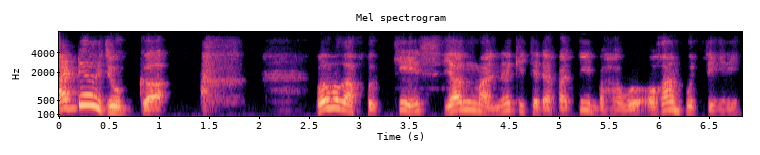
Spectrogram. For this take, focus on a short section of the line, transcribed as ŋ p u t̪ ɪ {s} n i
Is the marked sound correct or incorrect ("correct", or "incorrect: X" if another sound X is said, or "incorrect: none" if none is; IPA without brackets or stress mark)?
incorrect: h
